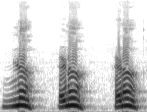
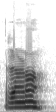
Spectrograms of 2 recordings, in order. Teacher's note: It is like a noon but with a hook under it. It makes the mixed sound of noon and re.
